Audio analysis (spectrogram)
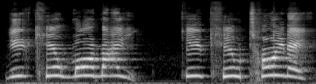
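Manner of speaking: very high, loud squeaky imp shriek; furious imp. Acted. Imp screeching at Harmug over its dead friend Tiny, high and furious. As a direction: shriek the accusation like an enraged little goblin.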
